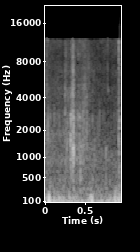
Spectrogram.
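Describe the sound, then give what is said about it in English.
Footsteps of a person walking outdoors near traffic: three soft, low thuds at a steady pace over a constant hiss of background noise. “As you can hear, I'm currently walking.”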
